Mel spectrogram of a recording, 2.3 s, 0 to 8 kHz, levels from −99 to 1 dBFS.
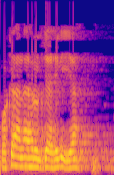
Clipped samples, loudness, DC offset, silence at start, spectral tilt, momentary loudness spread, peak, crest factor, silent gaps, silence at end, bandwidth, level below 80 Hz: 0.5%; -11 LUFS; under 0.1%; 0 s; -9.5 dB/octave; 15 LU; 0 dBFS; 12 dB; none; 0 s; 5.8 kHz; -46 dBFS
